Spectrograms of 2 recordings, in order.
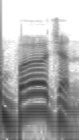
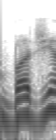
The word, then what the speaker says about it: burgeon: तो इसको हम लोग BURGEON, इसको बर्जियन नहीं पढ़ते हैं, बर्जन, बर्जन, र भी ना निकले, ब के बाद अ निकले, बर्जन, बर्जन।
